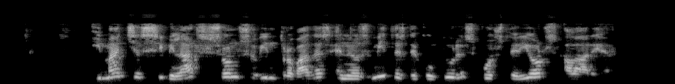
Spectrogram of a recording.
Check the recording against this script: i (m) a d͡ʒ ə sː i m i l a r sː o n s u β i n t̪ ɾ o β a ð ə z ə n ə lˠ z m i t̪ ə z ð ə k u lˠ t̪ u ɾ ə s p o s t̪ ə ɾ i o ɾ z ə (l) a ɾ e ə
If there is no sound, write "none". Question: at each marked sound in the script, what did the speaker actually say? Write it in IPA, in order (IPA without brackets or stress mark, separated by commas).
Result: m, l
